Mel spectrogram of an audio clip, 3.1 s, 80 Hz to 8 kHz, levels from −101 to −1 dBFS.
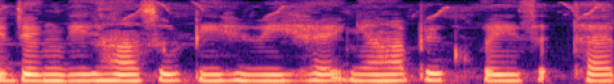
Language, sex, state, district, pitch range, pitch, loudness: Hindi, female, Odisha, Khordha, 215-225 Hz, 220 Hz, -16 LUFS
